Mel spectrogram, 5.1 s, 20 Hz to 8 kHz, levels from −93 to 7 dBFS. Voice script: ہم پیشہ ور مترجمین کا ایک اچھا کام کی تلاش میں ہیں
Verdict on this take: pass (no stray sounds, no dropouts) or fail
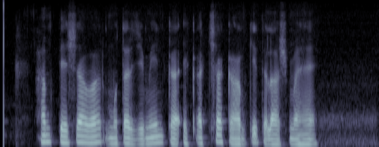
pass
